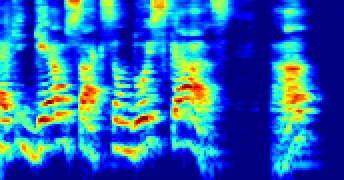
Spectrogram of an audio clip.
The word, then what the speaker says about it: Gay-Lussac: A lei de Gay não é gay, é Gay, é assim que se pronuncia, tá? Eu sei que tem gente que já quer falar gay aí. Não, não é gay, é Gay-Lussac. E são dois caras, tanto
